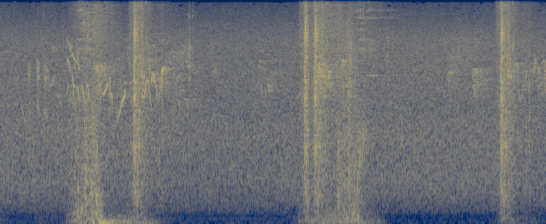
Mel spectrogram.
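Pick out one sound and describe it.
Leafy plants rustle as someone pushes through them.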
